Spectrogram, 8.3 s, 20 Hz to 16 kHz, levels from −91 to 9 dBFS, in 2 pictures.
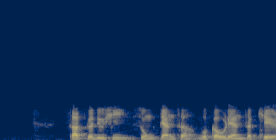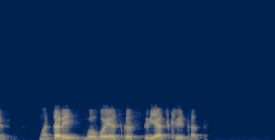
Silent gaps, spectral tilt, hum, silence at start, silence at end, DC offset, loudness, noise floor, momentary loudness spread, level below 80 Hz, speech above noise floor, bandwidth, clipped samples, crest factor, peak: none; -10 dB/octave; none; 1.05 s; 1.15 s; under 0.1%; -23 LUFS; -84 dBFS; 13 LU; -60 dBFS; 61 dB; 4 kHz; under 0.1%; 24 dB; -2 dBFS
